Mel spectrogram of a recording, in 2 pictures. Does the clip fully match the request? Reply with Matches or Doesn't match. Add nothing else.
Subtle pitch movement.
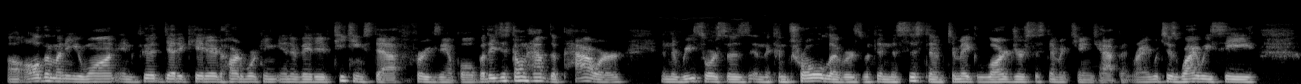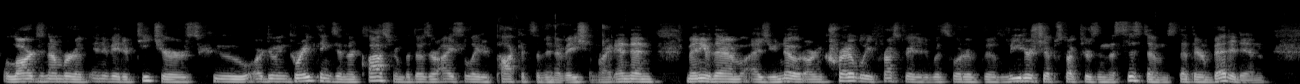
Matches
